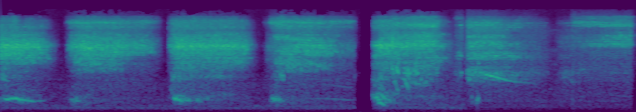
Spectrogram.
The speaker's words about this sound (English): closing off the right nostril with the right hand. Go into those steady breaths on the left nostril only.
